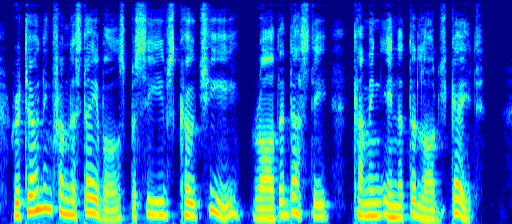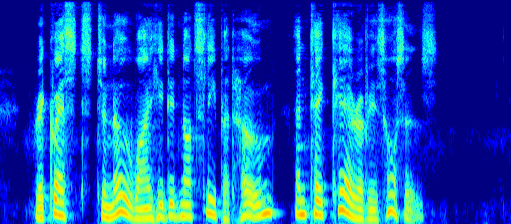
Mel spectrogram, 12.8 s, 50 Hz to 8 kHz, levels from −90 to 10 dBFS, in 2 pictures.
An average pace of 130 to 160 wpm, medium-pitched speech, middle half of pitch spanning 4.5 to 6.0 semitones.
Yes: average, 140 wpm; medium, 165 Hz; average, 4.8 semitones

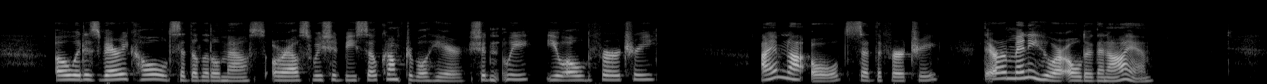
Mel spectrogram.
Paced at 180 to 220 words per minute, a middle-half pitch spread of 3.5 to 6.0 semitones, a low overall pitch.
No: average, 190 wpm; average, 3.9 semitones; high, 200 Hz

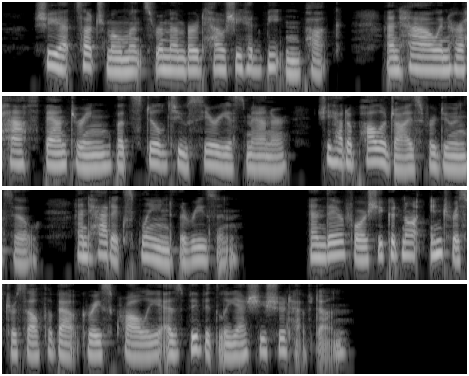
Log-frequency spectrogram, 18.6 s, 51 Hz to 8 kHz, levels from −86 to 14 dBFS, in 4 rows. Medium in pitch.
Yes: medium, 170 Hz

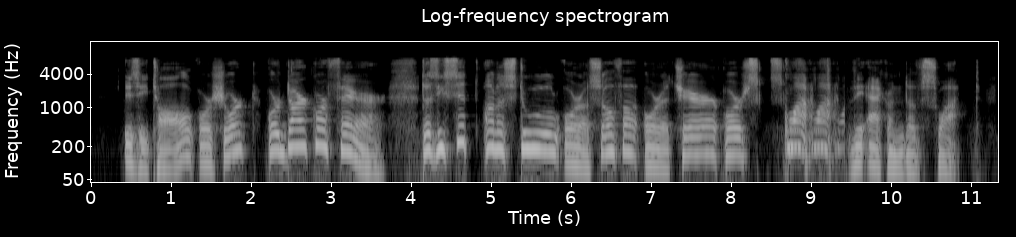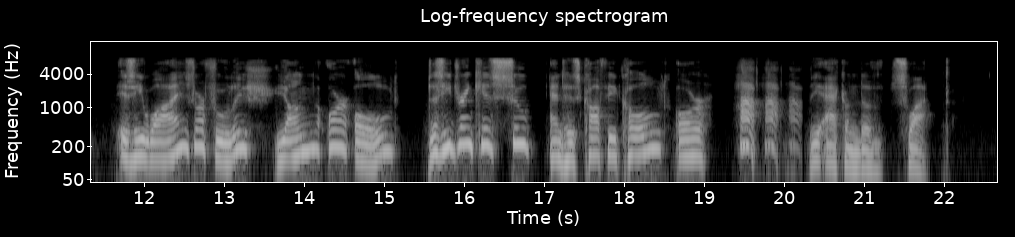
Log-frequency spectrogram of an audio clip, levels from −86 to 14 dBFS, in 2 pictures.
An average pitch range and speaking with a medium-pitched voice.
No: wide, 9.0 semitones; medium, 145 Hz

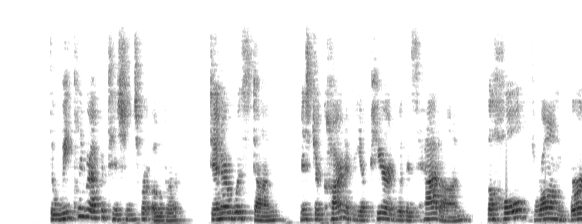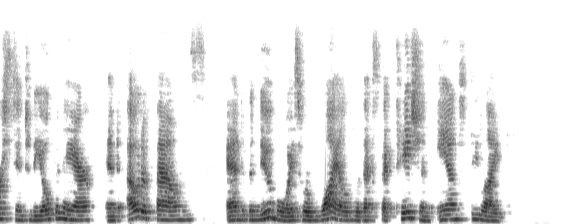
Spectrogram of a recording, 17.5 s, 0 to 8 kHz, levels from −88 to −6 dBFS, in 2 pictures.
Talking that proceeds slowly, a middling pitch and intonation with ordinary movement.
Yes: slow, 125 wpm; medium, 170 Hz; average, 4.4 semitones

